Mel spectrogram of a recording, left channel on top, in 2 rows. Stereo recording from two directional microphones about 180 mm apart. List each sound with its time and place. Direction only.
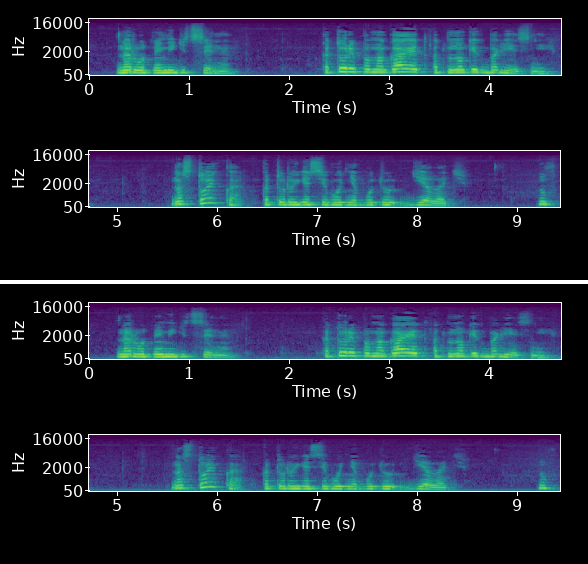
0.3 s speech: 40° left (ahead or behind)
